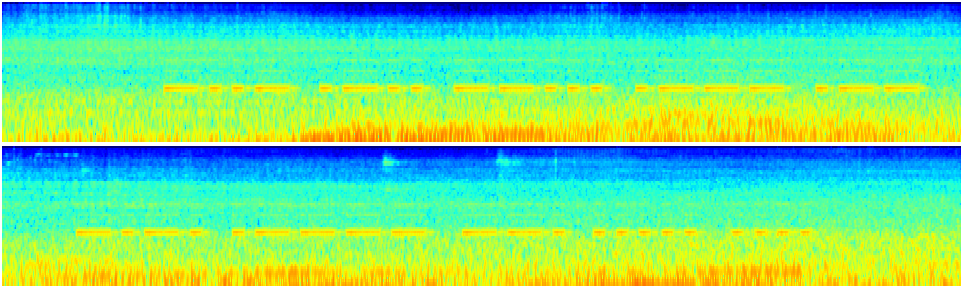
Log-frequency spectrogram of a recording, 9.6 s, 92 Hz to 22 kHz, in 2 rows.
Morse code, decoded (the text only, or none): XL7JW C1G5H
